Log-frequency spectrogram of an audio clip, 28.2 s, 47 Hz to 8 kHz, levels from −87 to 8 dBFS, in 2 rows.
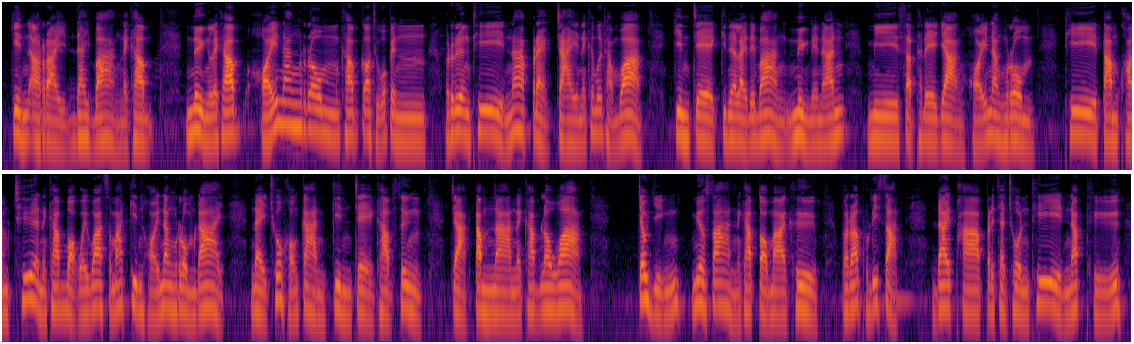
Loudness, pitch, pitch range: -24 LUFS, 125 Hz, 115-140 Hz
